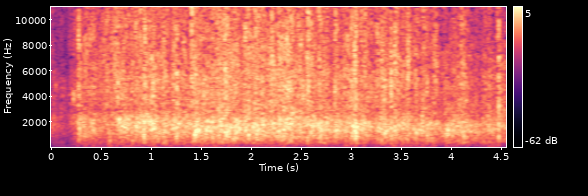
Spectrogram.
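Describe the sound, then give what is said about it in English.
An audience applauds steadily at a tech talk on CEL, the Common Expression Language in Rust, a dense wash of many hands clapping at an even, fairly loud level from start to finish, with no voices. “Now I can compare to clapping at the end and see how well I did.”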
